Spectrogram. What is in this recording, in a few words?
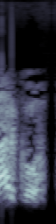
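"Arco", English, GREECE; CallSign; Allied Flight; DCS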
